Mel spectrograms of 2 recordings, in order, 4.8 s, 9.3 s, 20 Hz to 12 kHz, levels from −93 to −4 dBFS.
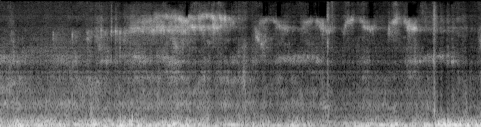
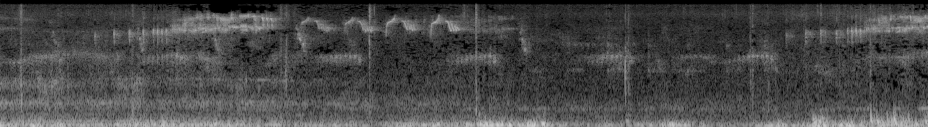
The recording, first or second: second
